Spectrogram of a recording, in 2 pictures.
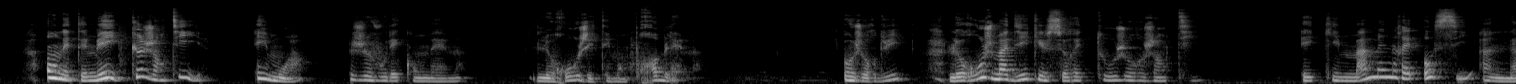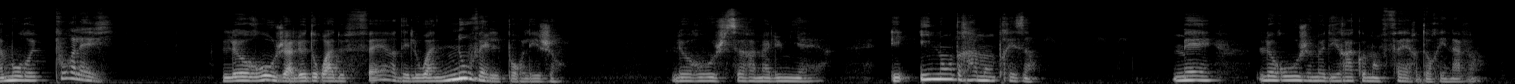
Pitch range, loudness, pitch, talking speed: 145-195 Hz, -28 LUFS, 170 Hz, 125 wpm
